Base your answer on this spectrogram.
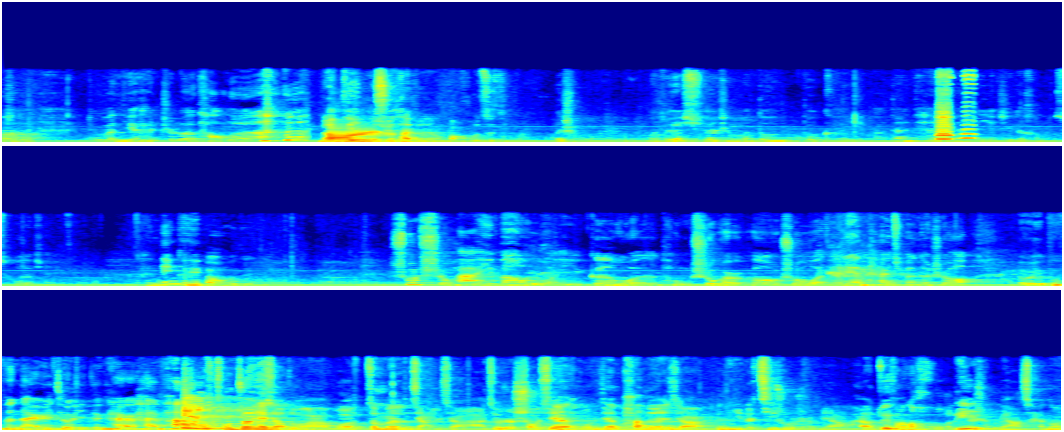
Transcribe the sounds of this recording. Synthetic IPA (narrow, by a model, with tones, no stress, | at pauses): t͡ɕjo˥˧wə˥˩nt̪ʰi˧˥xə˨˩nʈ͡ʂɻ̩˧˥d̪ə˧t̪ʰɑ˨˩ʊlwə˥˩nɐ˩nʰ˥˩˨i˧˩˥ɕɛ˧˥t̪ʰa˥˩˧nə˧˥pɑ˨˩ʊxu˥˧t͡sɹ̩˥˩t͡ɕḭ˨˩mɐ˦we˥˩ɪʂə˧˥mə˦˩ | wɔ˨˩t͡ɕɥɛ˧˥d̪ə˧ɕɛ˧˥ə˥˩ʂə˧˥nmə˧t̪o˥ʊt̪o˥ʊkʰɤ˧˥i˨˩d̪ə˦t̪a˥˧ʂ̩˥t̪ʰa˥˩ɪt͡ɕʰɛ˧˥n̩˥˩jɛ˨˩ʂɻ̩˥˩˧ɡə˧xə˨˩npu˧˥t͡sʰwɔ˥˩d̪ə˩ɕɥɛ˧˥n˥˩ | kʰə˨˩nt̪i˥˩ŋkʰɤ˧˥i˧˥pɑ˨˩ŋxu˥˧t͡sɹ̩˥˩t͡ɕḭ˨˩ | ʂwɔ˥ʂɻ̩˧˥xwa˥˩i˥˩pa˥nwɔ̰˨˩i˧˥kə˥nwɔ˨˩d̪ə˦t̪ʰʊ˨˩ŋʂɻ̩˥˩xwɔ˥˩ə˨˩kə˧˥wɔ˨˩ʂwɔ˥wɔ˨˩t͡sa˥˧ɪljɛ˥˧nt̪ʰa˥˩ɪt͡ɕʰɥɛ˧˥nd̪ə˨˧ʂɻ̩˧˥xo˧ʊ | jo˧˥ʊi˨˩pu˥˩fə˩na˧˥nɻə˥˧nt͡ɕjo˥˩ʊi˨˩t͡ɕi˥ŋkʰa˥ɪʂɻ̩˨˩xa˥ɪpʰa˥t͡sʰʊ˧˥ŋʈ͡ʂwa˥njɛ˥˩t͡ɕjɑ˨˩ʊt̪u˥˩ʔa̰˧˩wɔ˨˩ʈ͡ʂɤ˥˩mə˩t͡ɕjɑ̰˨˩ŋi˧˥ɕja̰˥˩ʔɐ̰˧t͡ɕjo˥˧ʊʂɻ̩˥˩ʂo˨˩ʊɕjɛ˥nwɔ˨˩mə˦nt͡ɕjpʰa˥˧nt̪wa˥˩ni˧˥ɕja̰˥˩kə˥nni˨˩d̪ə˦t͡ɕi˥ʂʰu˥˩ʂɻ̩˥˩ʂə̰˧˥mə˧jɑ˥˩ŋxjʊt̪e˥˩fɑ˥ŋd̪ə˨xwɔ̰˨˩˦li˥˩ʂ̩˥˩ʂə˧˥nmə˧jɑ̰˥˩ŋt͡sʰa˧˥ɪnɤ˧˥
